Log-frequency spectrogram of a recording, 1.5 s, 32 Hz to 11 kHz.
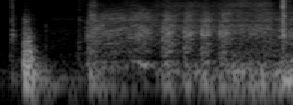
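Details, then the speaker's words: Nearly 15-year-old truck with 4-liter single overhead cam engine and 117,000 miles, started in neutral: short crank, fires at once and settles into smooth even idle; healthy normal start. "Starts right up. It's got 117,000 miles on it. And listen to that baby purr."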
